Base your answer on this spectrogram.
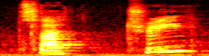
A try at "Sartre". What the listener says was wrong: No, there's no R. It's S-A-T-R. Yeah, but you're saying Sar, like putting the R before the T.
